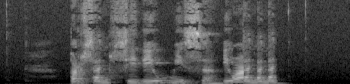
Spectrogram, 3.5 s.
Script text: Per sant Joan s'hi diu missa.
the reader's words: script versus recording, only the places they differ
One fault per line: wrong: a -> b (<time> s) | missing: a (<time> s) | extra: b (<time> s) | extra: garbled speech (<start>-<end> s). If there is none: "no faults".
missing: Joan (1.1 s)
extra: garbled speech (2.2-2.8 s)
